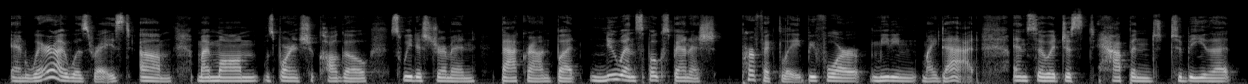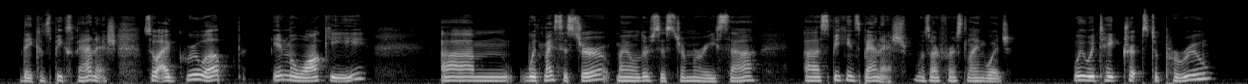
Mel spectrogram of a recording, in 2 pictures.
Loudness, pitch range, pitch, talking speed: -22 LUFS, 155-180 Hz, 170 Hz, 155 wpm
